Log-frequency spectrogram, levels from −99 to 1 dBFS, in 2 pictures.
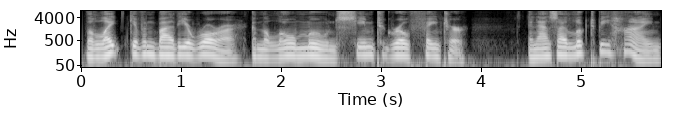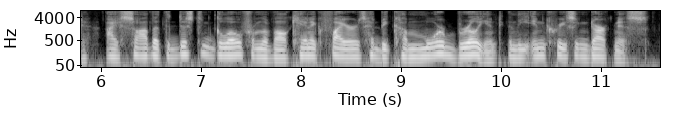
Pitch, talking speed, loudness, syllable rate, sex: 120 Hz, 190 wpm, -20 LUFS, 5.1 syllables/s, male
